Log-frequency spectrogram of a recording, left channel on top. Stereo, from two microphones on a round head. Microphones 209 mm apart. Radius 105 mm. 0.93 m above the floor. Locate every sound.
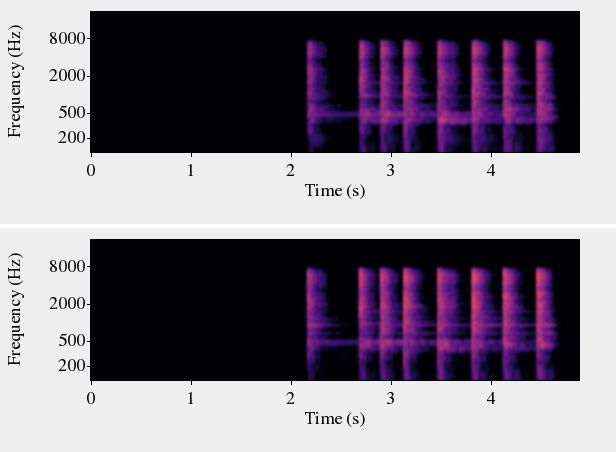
2.2 s tapping: 60° right (ahead or behind), 1.5 m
